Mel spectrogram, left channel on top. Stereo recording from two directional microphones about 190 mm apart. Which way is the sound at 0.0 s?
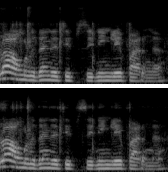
15° right (ahead or behind).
